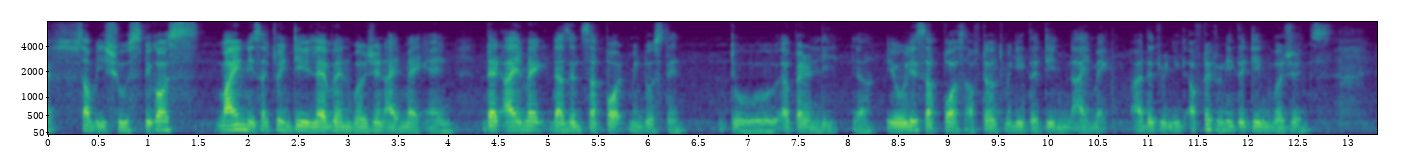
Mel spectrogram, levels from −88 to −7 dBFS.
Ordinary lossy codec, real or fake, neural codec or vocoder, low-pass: none; fake; codec, 16 kHz, 2 kbps, FunCodec, trained on LibriTTS, 25 frames a second; none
